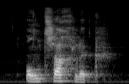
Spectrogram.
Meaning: enormous, immense, awe-inspiring
- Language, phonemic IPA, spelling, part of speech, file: Dutch, /ɔntˈsɑxlək/, ontzaglijk, adverb / adjective, Nl-ontzaglijk.ogg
